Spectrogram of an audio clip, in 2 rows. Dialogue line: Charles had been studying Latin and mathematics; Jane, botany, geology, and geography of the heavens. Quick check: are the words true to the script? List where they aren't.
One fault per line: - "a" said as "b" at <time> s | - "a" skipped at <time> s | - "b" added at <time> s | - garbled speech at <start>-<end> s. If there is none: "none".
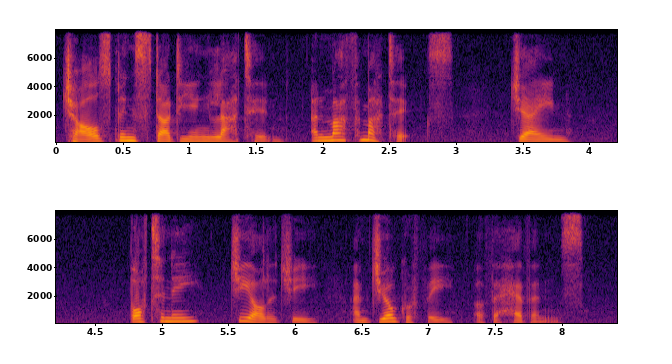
- "had" skipped at 0.4 s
